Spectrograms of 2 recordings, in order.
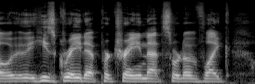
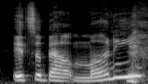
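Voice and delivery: put-on high, naive, wide-eyed little boy voice; 5 semitones higher, 3 dB louder than usual. Mocking people surprised by something obvious, imitating a naive little boy. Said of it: "he says it like a little boy".

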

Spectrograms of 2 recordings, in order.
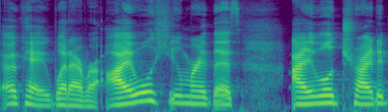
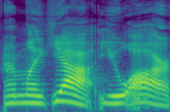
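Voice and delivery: ordinary delivery

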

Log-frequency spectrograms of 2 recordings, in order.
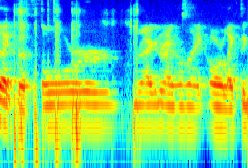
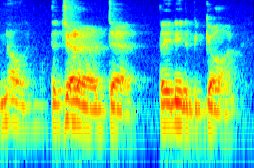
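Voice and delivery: put-on cranky, dismissive grumpy old man voice. Retelling Mark Hamill's trailer reply to Rey: mock-grumpy Mark Hamill impression. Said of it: "he sounds like a grumpy old man".

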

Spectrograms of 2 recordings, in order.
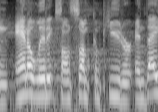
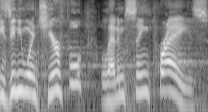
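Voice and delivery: plain

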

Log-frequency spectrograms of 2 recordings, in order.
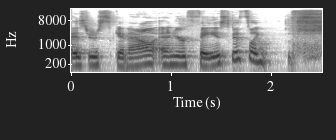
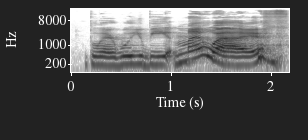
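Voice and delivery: put-on over-the-top Eastern European accent, "wife" stretched out; 3 semitones lower, 4 dB louder than usual. Recounting the episode, play Chuck proposing to Blair in a Borat voice. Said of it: "he did do a Borat voice".

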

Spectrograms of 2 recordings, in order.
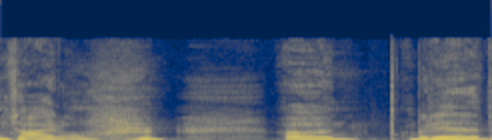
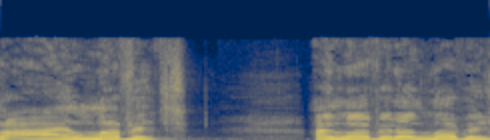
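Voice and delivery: play-acted high, slow, thrilled little-girl excitement; 8 semitones higher, 4 dB louder than usual. Retelling a lady's words in an elevator: imitating a little girl's excitement. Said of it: "She was with the excitement of a little girl".

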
